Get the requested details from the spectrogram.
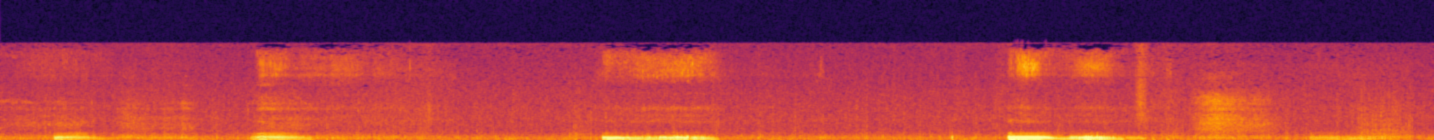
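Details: Terrier dog snoring and vocalizing in sleep: soft, fluttering snores recurring irregularly, about fifteen a minute, some in quick double bursts, over a quiet room.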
